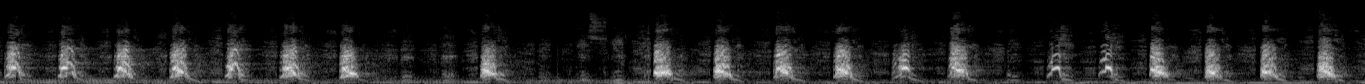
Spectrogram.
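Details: Barking from a Rottweiler at training, a long run of about twenty-four sharp, powerful barks at a quick steady pace, broken by one brief pause near the middle, low background hum.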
